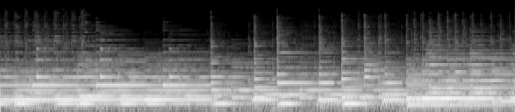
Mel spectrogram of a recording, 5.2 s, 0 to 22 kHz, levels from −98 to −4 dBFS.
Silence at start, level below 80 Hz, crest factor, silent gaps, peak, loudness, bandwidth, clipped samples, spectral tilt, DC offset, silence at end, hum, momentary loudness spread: 0 s; -46 dBFS; 12 dB; none; -4 dBFS; -16 LUFS; 6 kHz; under 0.1%; -8.5 dB/octave; under 0.1%; 0 s; none; 5 LU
